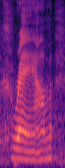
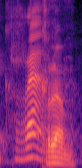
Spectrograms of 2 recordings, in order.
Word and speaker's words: kräm: good it's called and mom wouldn't call it cram she'd say cran okay so you gotta roll your eye there you go and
